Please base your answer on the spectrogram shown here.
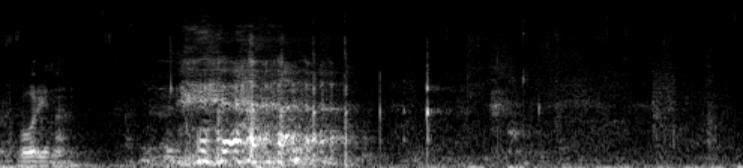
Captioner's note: members laughs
